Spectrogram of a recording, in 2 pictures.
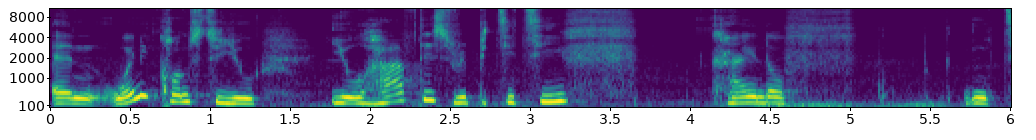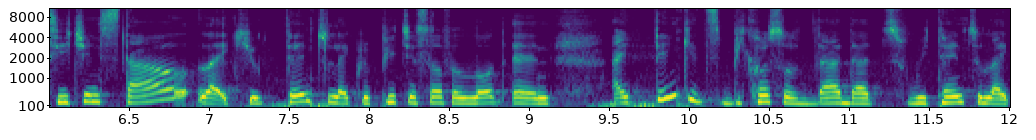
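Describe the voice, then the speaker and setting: Speaking in a Nigerian accent, a woman talks at a fairly slow pace. Her pitch is medium and varies in an ordinary way. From Nigeria, Igbo from the east. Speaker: international student and podcaster. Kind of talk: casual chat.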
